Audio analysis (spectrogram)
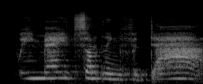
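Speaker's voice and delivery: secretive, hushed stage half-whisper. Narrator reads a girl telling her grandparents a secret, half-whispering. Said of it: "whispers Olivia".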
